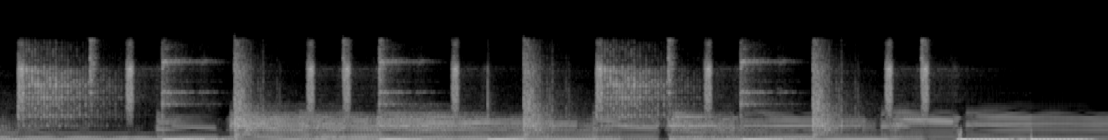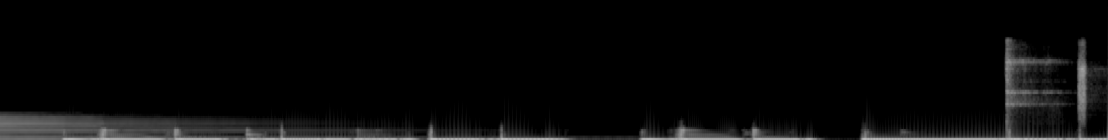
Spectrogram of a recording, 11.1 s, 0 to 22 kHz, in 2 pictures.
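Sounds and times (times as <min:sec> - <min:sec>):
bass guitar and guitar playing: 0:00.0 - 0:11.0.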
